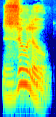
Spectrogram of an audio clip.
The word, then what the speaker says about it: Zulu: palavra código vai ser Zulu Zulu notem que a primeira sílaba também é a mais forte então o taxi vai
